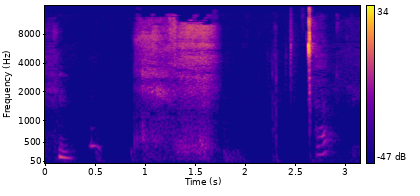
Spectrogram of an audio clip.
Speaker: i sneezed finally i was just laying in bed and i just let out a sneeze i had my window open beside me so that's what probably made me sneeze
